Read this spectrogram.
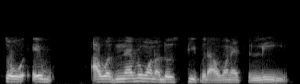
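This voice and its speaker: A man in his thirties, a guest telling his life story in a casual, animated way. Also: medium pitch, fast talker. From Nigeria. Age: 30s. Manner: animated, repeats words as he goes. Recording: phone-like narrow sound.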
